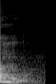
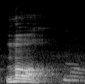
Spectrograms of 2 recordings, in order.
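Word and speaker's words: Mu: 他这个书中说啊，大概在五万年前，太平洋上有一片大陆叫做姆，写作 M-U，但是呢，不读作姆，读作莫莫大陆。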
